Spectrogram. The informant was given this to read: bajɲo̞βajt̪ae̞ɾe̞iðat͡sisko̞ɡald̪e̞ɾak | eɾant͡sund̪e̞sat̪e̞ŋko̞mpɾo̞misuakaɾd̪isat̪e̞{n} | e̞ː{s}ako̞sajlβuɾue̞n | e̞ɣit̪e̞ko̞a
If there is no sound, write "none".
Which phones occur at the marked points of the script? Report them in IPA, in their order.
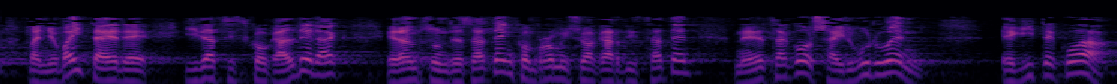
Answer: nː, t͡s

